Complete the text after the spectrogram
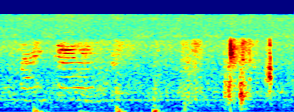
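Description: Small bare feet patter on a floor.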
